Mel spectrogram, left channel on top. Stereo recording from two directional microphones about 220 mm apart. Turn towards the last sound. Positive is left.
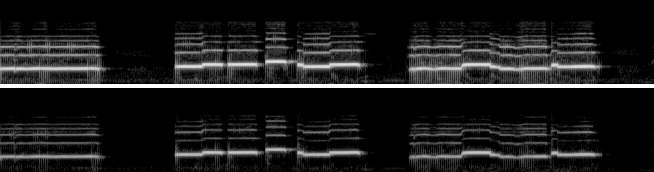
turn(degrees=20)  # may be behind; listen again after turning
